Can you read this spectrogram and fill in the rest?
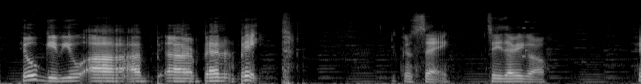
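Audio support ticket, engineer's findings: Repeated packet loss (robotic sound), 1.00–3.07 s. Choppy, fragments missing. Many short gaps, longest 43 ms, roughly a third of the span concealed by extending preceding sound. Probable component: network transport and jitter buffer, with concealment masking holes.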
